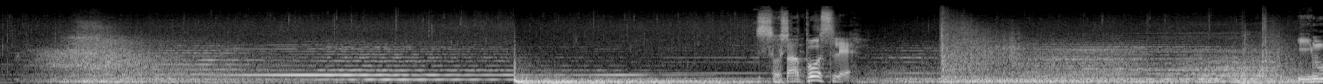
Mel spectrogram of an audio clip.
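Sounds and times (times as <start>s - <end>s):
sustained droning tone: 0.0s - 4.4s
rain falling: 0.0s - 13.2s
speech: 7.7s - 8.7s, 13.0s - 13.2s.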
